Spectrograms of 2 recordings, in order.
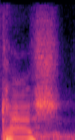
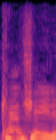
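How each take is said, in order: First: The word has one syllable, like 'cash'. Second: The word has two syllables, ending in 'ay'. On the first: The speaker calls it right. "It's cash" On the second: The speaker calls it wrong. "Everybody says cash aid"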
